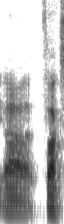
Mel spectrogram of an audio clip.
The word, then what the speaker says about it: PHUX: So, and Fucks is spelled PHUX.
